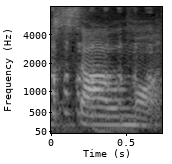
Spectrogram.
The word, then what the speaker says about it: salmon: Wag daw salmon or salmon. It should be salmon.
